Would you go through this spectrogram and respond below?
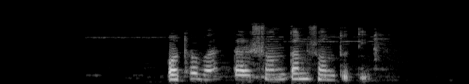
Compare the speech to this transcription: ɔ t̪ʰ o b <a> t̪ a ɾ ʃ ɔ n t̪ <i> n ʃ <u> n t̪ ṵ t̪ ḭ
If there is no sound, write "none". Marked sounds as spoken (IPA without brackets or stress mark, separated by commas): a, a, ɔ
